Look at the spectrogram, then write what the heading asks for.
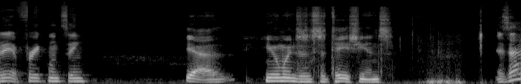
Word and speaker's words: cetaceans: Yeah, humans and cetaceans. Is that how you say it? Yep. I think Cetaceans. I've been saying like Cretians or whatever the fuck.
